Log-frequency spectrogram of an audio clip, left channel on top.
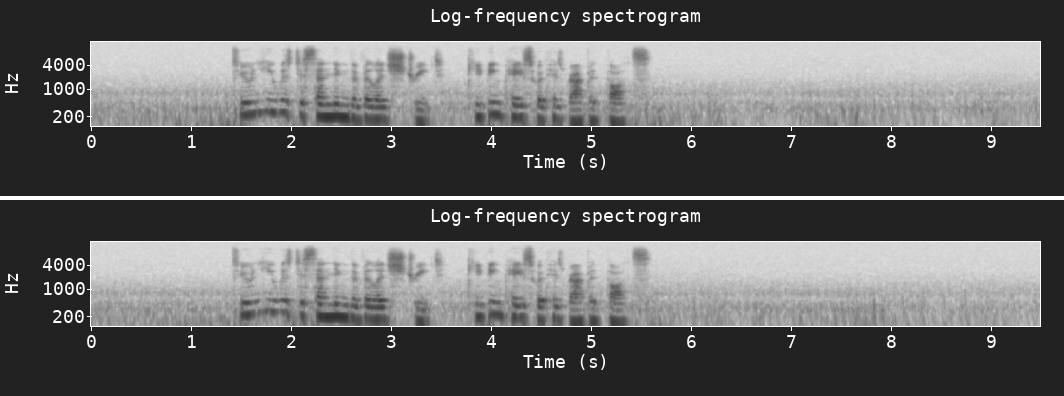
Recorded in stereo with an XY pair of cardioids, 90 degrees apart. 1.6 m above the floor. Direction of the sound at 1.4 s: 15° left.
